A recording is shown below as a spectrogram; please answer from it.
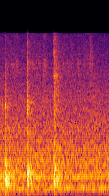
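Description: Chalk tapping and scraping on a blackboard as words are written, with a few short clicks roughly half a second apart.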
